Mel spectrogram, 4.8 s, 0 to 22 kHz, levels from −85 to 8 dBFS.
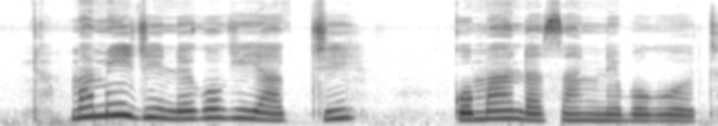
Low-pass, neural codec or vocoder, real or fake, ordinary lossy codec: none; none; real; none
